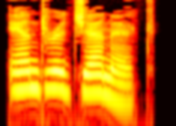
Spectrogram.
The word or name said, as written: androgenic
